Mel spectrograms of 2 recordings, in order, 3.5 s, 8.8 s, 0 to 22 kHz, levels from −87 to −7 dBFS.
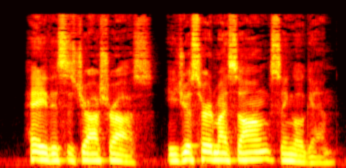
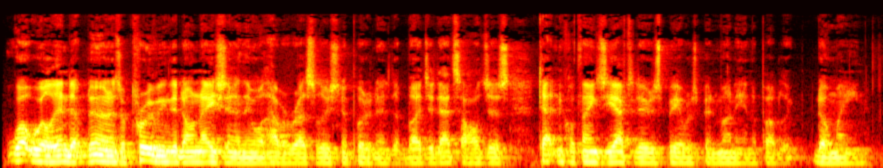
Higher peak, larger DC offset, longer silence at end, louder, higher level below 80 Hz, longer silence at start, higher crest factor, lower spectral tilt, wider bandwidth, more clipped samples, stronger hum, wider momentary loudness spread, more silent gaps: about the same, 0 dBFS vs 0 dBFS; neither; about the same, 0.1 s vs 0.1 s; about the same, -14 LUFS vs -15 LUFS; second, -50 dBFS vs -40 dBFS; first, 0.3 s vs 0.05 s; about the same, 14 dB vs 14 dB; about the same, -4 dB/octave vs -5 dB/octave; about the same, 16.5 kHz vs 16.5 kHz; neither; neither; about the same, 10 LU vs 12 LU; neither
